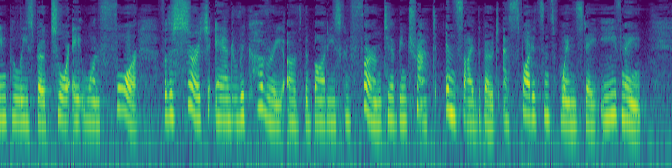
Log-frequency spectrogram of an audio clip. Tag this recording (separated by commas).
Speech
